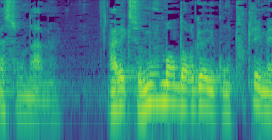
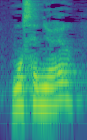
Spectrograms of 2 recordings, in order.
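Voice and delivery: ordinary delivery, nothing marked

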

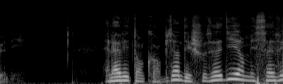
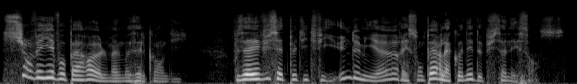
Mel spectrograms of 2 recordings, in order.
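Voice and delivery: loud, higher, scolding; indignant headmistress warning; stern rebuke; 6 semitones higher, 6 dB louder than usual. A narrator's reading. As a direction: put a subordinate in her place.

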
